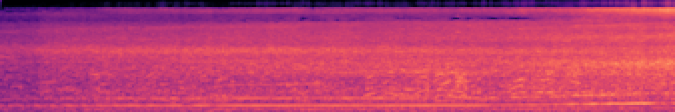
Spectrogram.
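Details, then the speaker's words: Duramax diesel pulling truck at truck pull: roaring hard with pitch climbing steadily; engine running away out of control, possibly from bad injector/fuel pump; cause suspected, not confirmed. "secondly that's why that little piece right there is required on these pulling trucks so the store that I've heard and feel free to correct me if I'm wrong is that the reason that that engine ran away on that Duramax"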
